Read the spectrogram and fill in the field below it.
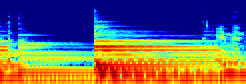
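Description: An acoustic guitar fingerpicks the pattern for a song, with ringing plucked notes and a fresh re-picked chord midway through. Close, clean and solo, with no voice.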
